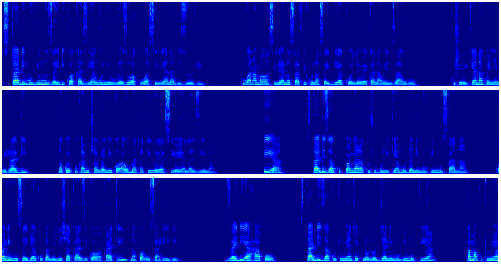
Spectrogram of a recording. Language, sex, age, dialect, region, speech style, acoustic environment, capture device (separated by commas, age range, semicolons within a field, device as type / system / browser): Swahili, female, 18-24, Kenya - Nairobi Sheng-influenced, Kenya, happy; relaxed; focused; excited, silence; nature, desktop / Windows / Chrome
